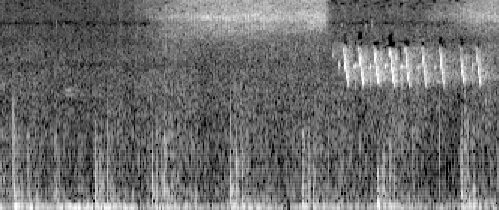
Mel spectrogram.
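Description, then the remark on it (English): A swamp sparrow sings a brief, even trill of rapidly repeated notes, while footsteps crunch steadily underneath throughout. “That's a swamp sparrow.”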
